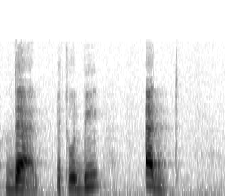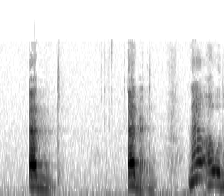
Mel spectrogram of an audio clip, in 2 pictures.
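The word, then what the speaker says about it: د: Ad. Ad. Ad is from just behind the teeth. Okay. Does the tongue have anything to do with the pronunciation of the Dal? Yeah, Definitely. Which part of the tongue?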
